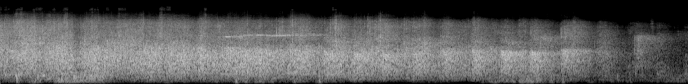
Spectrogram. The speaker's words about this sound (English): What I'd like you to do is I'd like you, along with me, just to give a round of applause. No voices, just hand clapping for the ladies. Would you clap the wonder of the ladies?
